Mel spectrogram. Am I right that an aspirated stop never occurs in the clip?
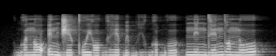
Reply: yes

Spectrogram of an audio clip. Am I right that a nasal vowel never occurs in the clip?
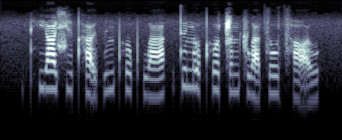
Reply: yes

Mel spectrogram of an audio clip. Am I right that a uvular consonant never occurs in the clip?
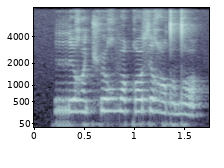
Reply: no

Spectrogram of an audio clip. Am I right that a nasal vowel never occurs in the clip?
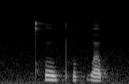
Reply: yes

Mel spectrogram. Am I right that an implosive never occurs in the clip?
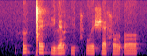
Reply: yes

